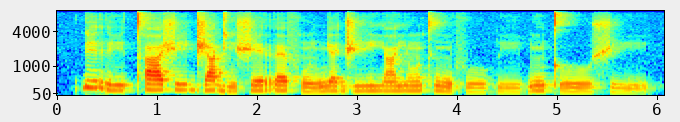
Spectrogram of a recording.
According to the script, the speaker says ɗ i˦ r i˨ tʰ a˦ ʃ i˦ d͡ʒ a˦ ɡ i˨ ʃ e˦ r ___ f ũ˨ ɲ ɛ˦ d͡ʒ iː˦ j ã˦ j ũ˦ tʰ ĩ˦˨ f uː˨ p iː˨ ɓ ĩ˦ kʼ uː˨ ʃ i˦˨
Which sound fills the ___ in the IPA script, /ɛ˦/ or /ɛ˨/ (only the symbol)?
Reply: ɛ˦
